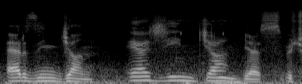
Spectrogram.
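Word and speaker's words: Erzincan: what's its name i know i could never pronounce it it's called arzinjan arzin john john yes which is an old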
